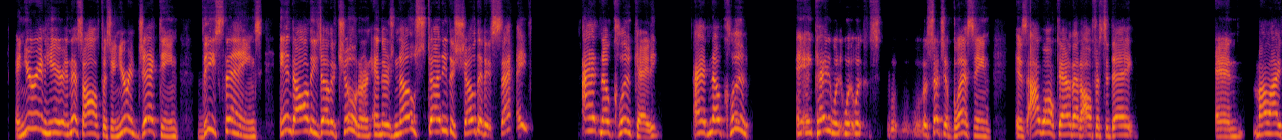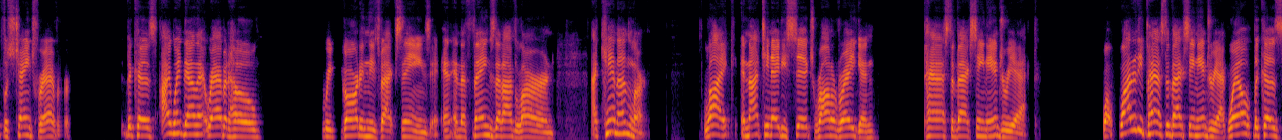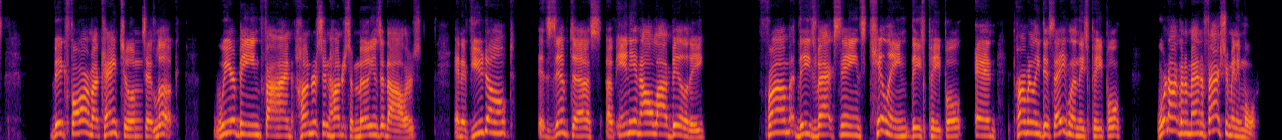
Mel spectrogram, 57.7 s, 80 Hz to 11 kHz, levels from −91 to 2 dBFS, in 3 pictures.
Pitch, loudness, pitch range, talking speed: 210 Hz, -23 LUFS, 180-250 Hz, 150 wpm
